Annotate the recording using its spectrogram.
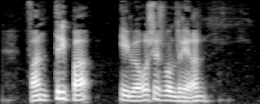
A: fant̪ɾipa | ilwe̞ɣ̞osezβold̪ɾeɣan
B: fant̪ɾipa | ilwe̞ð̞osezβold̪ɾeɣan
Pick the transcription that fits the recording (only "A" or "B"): A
